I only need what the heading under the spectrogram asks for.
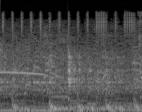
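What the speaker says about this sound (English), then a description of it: "Plenty of shouts from this crowd as they watch the replay." Stadium crowd in the Madden NFL football video game, a steady roar of shouting and murmur during a replay, loud and continuous with no voices standing out.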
